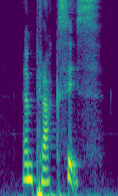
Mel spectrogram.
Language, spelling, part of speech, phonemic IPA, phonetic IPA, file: Swedish, praxis, noun, /¹praksɪs/, [ˈpʰrakːsɪs], Sv-praxis.ogg
- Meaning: 1. practice, custom, the usual way to do things 2. case law, previous court decisions as a base for legal judgement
